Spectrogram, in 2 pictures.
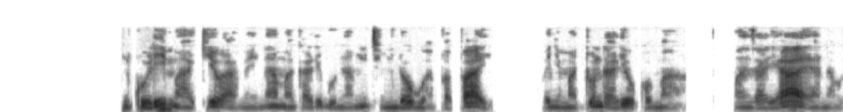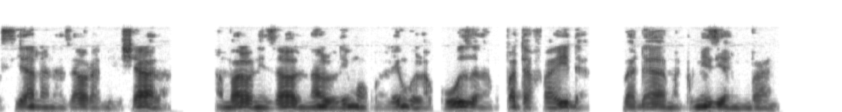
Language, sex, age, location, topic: Swahili, male, 18-24, Dar es Salaam, agriculture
